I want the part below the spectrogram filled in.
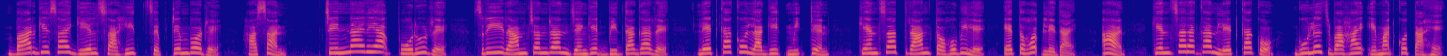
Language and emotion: Santali, neutral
